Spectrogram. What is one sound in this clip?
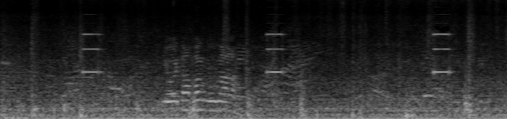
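A card reader beeps sharply as passengers tap their cards.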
